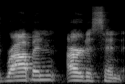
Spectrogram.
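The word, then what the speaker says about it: Robin Artisson: But fairy is spelled FAYERIE, Faith. And it's the author is Robin Artison, ARTISSON.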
